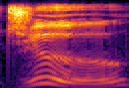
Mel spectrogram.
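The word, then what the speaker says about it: 銃: it means short and then ju is elongated it has the long oo sound and this means gun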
